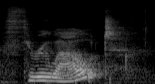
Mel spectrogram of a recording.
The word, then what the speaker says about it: throughout: question about the word throughout so for throughout we have second syllable stress and I do have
